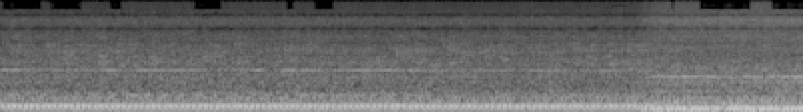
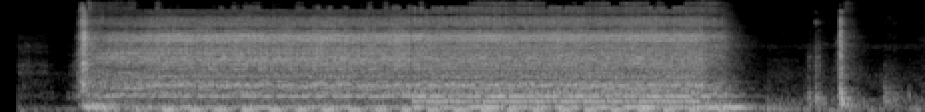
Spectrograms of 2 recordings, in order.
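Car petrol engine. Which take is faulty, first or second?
second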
